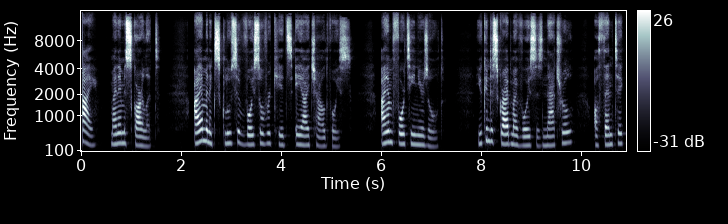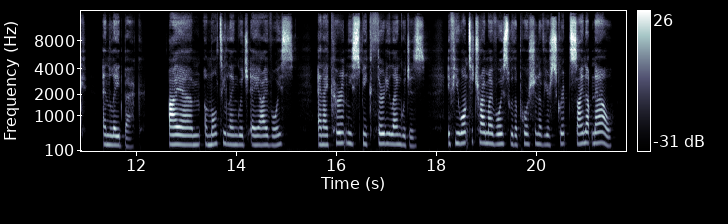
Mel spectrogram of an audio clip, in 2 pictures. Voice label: girl14; voiceoverkids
